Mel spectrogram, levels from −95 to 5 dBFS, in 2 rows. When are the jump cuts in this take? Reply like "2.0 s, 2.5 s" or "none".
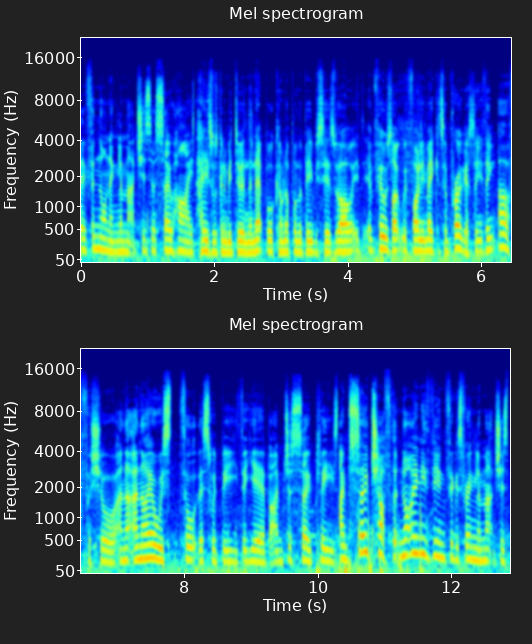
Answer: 1.7 s, 10.3 s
